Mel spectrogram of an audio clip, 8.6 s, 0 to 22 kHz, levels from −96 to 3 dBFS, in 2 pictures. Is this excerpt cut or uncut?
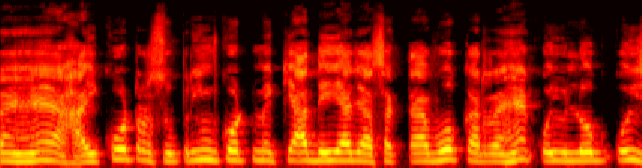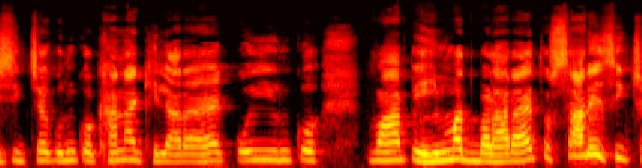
uncut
